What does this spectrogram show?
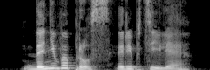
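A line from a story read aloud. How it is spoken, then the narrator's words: Dandy's smirking snort. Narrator (Russian): Хмыкнул пижон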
